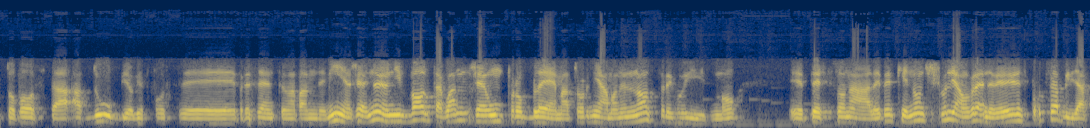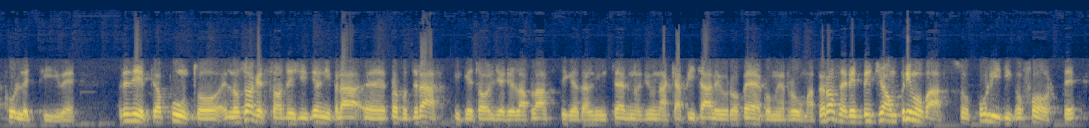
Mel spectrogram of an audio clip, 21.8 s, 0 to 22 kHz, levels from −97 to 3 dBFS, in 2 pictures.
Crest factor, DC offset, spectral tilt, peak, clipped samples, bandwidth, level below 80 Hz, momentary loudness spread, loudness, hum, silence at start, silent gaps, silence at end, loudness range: 14 dB; under 0.1%; -7 dB/octave; 0 dBFS; under 0.1%; 9.4 kHz; -58 dBFS; 8 LU; -15 LUFS; none; 0.05 s; none; 0.1 s; 3 LU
